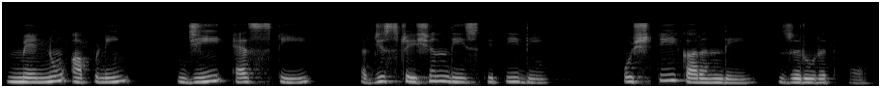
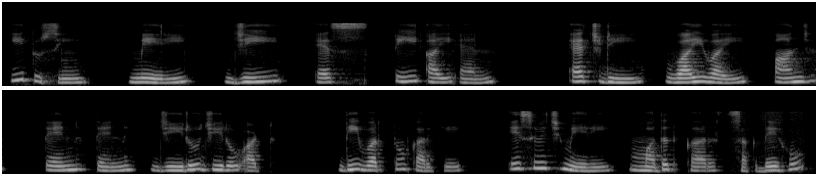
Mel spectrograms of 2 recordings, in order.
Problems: none marked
